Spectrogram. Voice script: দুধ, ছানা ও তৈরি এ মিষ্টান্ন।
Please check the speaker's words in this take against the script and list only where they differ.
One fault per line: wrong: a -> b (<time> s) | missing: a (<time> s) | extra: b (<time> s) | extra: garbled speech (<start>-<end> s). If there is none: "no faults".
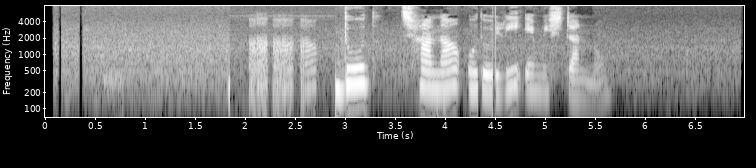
no faults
